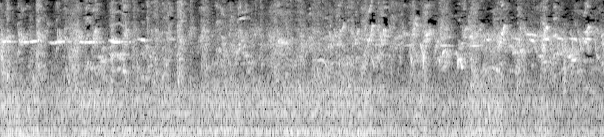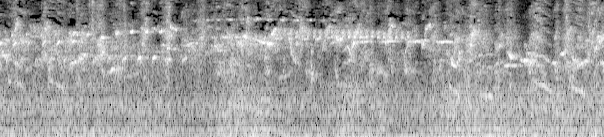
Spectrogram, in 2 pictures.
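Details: European bee-eaters calling together, a dense, continuous chatter of short, overlapping rolling chirps high in pitch, with a steady low rumble of background noise throughout.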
